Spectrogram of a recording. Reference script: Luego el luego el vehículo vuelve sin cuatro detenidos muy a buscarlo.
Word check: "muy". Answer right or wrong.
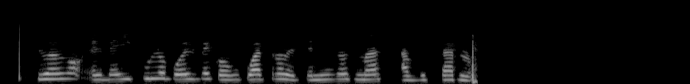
wrong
